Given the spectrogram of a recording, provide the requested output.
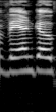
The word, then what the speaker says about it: Van Gogh: Yeah, this is, you know, this is the Van Gogh casino. Except it's pronounced Van Gogh, so the Van Gogh casino.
